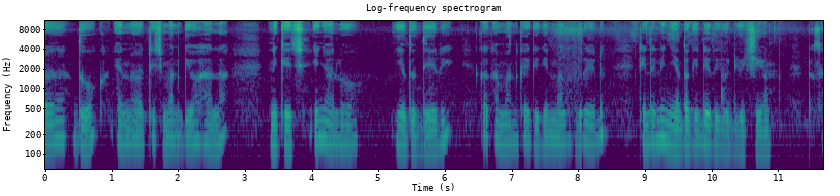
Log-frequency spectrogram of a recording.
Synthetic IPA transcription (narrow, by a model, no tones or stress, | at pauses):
ad̪okɛnɔtit͡ʃma̰nɡɪɔɦalaniket͡ʃɪɲalɔ | ɲed̪o̰deɾi | kakamankaɛɡɪɡɪnmaɡɡɾedtindɛnɪɲɛd̪ɔɡɪ̰deɾio̰djo̰t͡ʃjeŋ | tɔ̥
